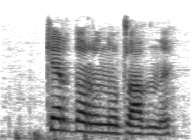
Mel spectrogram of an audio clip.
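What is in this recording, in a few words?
"кер дорын уджавны", Komi, female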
